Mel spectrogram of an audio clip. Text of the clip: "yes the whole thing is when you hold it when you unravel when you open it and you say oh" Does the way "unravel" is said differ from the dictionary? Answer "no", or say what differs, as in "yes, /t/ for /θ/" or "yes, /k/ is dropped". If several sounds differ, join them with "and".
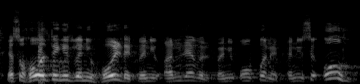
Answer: yes, /l/ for /ɹ/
